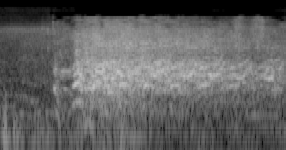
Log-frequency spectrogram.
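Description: Loud laughter from several voices at once, breaking out about half a second in.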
